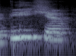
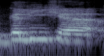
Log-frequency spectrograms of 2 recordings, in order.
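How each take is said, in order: First: "gleiche" said in two syllables, GLEE-sheh, no vowel before the l; dialect pronunciation. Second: "gleiche" said in three syllables, geh-LEE-sheh, with a short "geh" before the l; standard Middle High German form. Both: Shown as a demonstration. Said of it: "instead of".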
